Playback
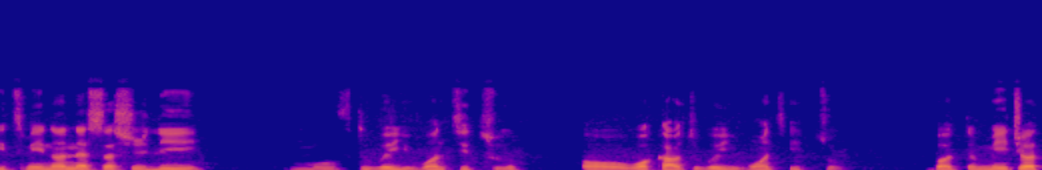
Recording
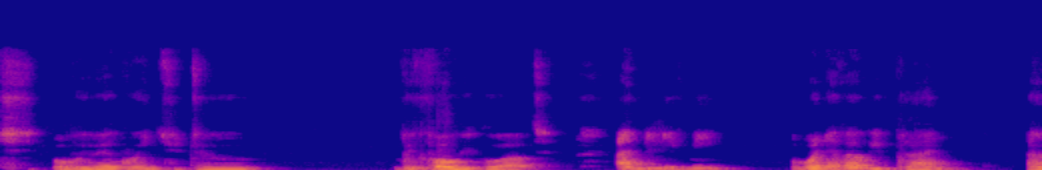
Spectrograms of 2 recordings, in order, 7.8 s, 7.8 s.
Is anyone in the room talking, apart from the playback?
Yes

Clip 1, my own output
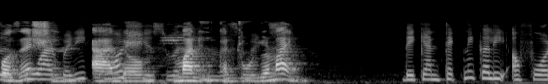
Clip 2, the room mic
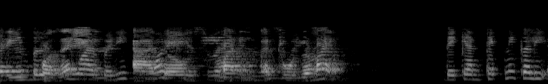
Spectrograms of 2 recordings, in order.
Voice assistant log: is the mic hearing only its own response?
Yes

